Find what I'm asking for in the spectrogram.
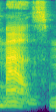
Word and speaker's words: Mads: I think it's pronounced Maz. Maz Mikkelsen.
